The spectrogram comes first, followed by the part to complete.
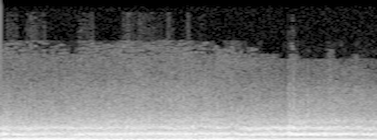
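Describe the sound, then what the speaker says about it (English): In a driving video game, a car slides into a corner under the handbrake, giving a steady, close tire squeal and skid over a constant engine drone that shifts slightly in pitch. "even with the handbrake, you can slide this thing all the way into a corner"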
